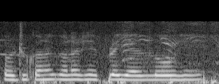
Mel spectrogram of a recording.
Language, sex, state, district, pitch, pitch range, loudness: Hindi, female, Arunachal Pradesh, Longding, 220 Hz, 210-220 Hz, -12 LUFS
